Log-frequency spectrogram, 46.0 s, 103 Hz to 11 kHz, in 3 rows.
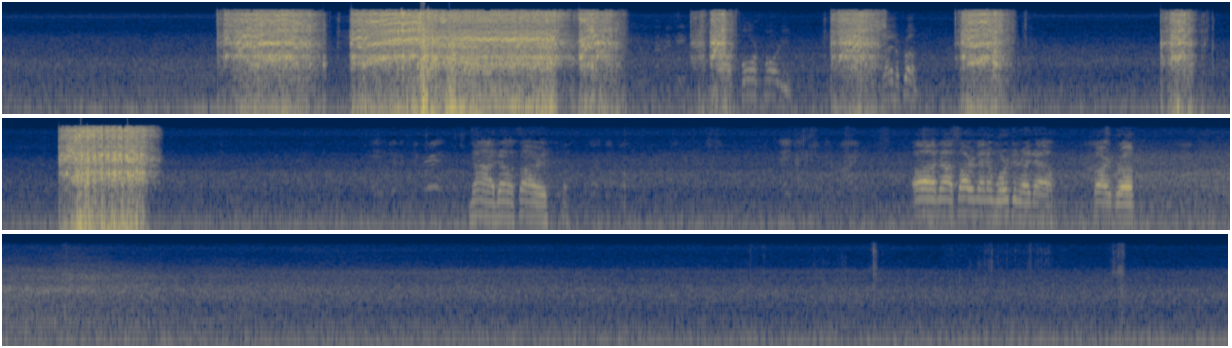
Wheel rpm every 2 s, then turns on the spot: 0, 80, 200, 240, 40, 40, 40, 30, 140, 0, 0, 0, 0, 0, 0, 0, 0, 0, 0, 0, 0, 0, 0.
none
